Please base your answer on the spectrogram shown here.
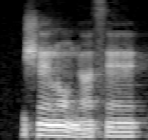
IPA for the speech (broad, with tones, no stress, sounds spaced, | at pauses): ʃ ɛ̃˦ l ɔ̃˦˨ ɡ ã˨˦ s ɛ̃˦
